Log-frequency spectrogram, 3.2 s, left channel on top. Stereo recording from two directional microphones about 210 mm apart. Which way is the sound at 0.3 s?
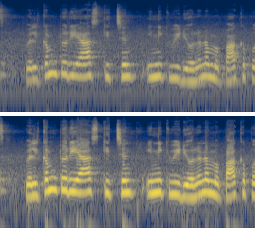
30° right (ahead or behind).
